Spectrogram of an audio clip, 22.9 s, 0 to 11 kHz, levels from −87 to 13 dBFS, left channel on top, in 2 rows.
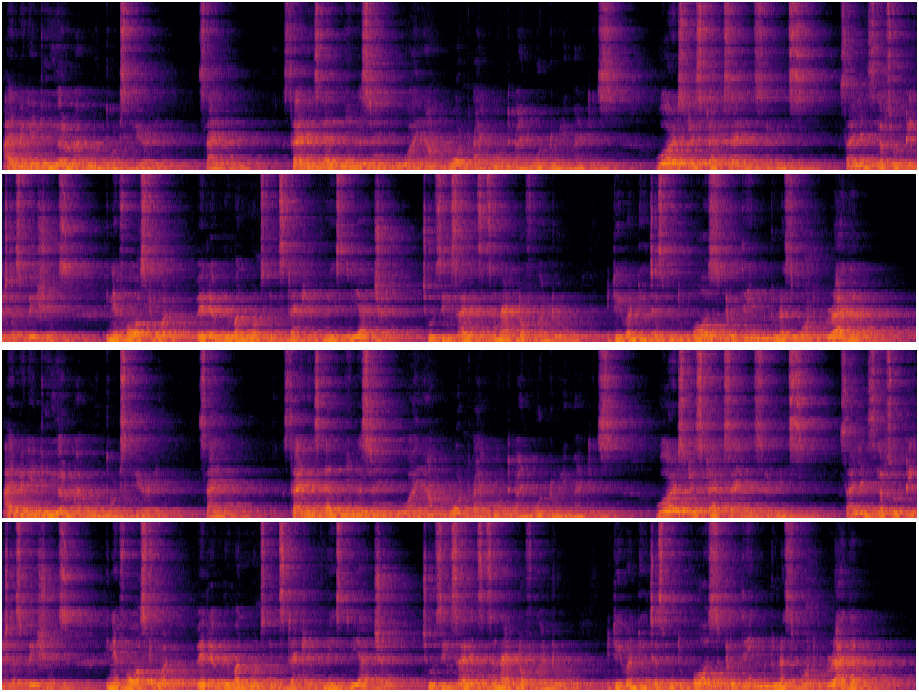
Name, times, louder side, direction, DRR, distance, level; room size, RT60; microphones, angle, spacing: voice 1, 0.0-2.0 2.5-2.8 3.6-7.6 8.2-10.0 10.5-12.3 12.7-16.3 16.7-18.5 19.0-22.1, equal, ahead, -3 dB, 2.1 m, -21 dB
12.5 x 7.5 x 9.8 m, 2.3 s
head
